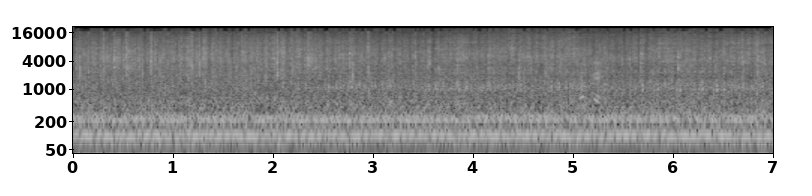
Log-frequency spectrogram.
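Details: Harley Evo Softail V-twin, carbureted, warm, choke plate off, loose intake bolts and cracked vacuum cap, mixture screw seated: loud, uneven lumpy idle with ragged stumbling beat that won't settle; rough idle from intake air leak.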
